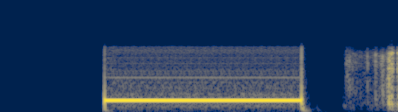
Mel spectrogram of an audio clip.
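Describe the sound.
One steady telephone ringback tone on an outgoing call, lasting about a second, plain and even in pitch with no voices over it.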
